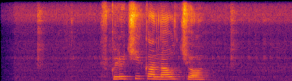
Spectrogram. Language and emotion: Russian, neutral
